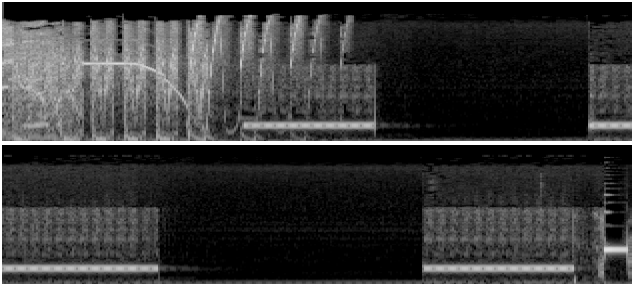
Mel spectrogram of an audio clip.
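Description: A quick burst of telephone dialing for a prank call on the Mojo Joe in the Morning show gives way to a steady phone tone that sounds in three long pulses with silent gaps between, loud on the line.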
